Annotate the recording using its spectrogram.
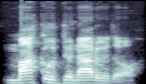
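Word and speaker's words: マクドナルド: Now, you may think that's stupid sounding, but like, if you take the word McDonald's and you make it into a Japanese, how they say it's Mako Donarudo.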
